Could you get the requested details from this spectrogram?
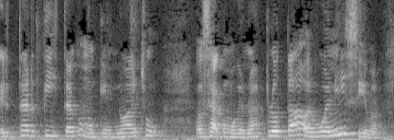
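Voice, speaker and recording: A woman's high-pitched voice at a fairly quick pace, with ordinary pitch variation, audible room echo and noticeable background noise. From Panama. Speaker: filmmaker. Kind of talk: panel discussion.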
